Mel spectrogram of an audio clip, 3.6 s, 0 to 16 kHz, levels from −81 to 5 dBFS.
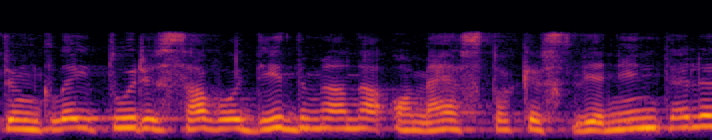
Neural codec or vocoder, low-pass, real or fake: none; 7.2 kHz; real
